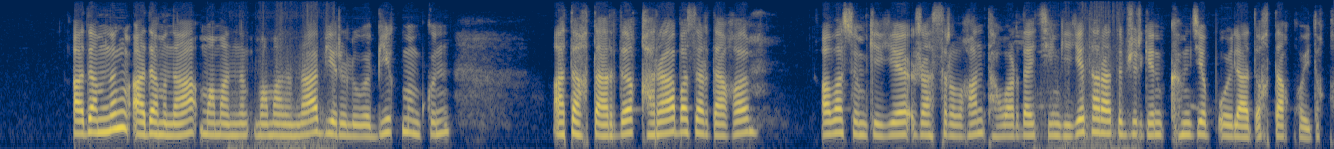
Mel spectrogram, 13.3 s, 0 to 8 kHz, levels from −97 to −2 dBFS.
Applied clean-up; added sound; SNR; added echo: neural separator model SepFormer DNS4.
